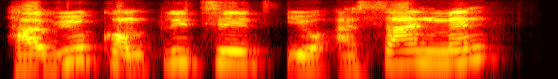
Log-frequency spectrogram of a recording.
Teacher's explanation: Rising tone. That indicates we are asking a yes or no question.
